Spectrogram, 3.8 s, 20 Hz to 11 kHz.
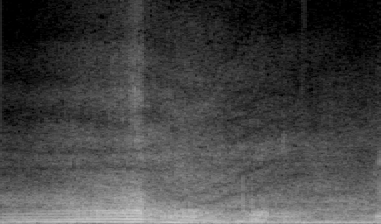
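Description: A Peugeot 308 GTi goes flat out at Anglesey Circuit, its engine note rising and falling as it sweeps past at moderate distance, a steady mechanical roar with no speech over it.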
